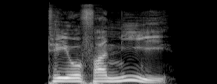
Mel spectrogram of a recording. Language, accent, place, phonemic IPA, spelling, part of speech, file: German, Germany, Berlin, /teofaˈniː/, Theophanie, noun, De-Theophanie.ogg
- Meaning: theophany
